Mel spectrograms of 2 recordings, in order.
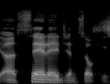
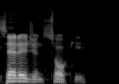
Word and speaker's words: Seirei Gensouki: Seirei Gensouki. Is that how you pronounce it? – It'd be Seirei Gensouki. – Seirei Gensouki.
